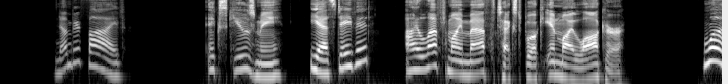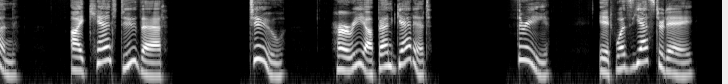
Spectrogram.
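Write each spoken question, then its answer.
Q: I left my math textbook in my locker.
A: 2: Hurry up and get it.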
